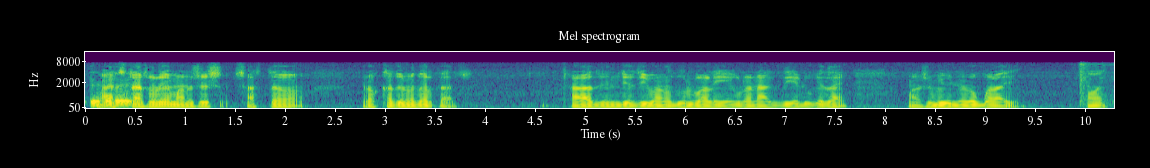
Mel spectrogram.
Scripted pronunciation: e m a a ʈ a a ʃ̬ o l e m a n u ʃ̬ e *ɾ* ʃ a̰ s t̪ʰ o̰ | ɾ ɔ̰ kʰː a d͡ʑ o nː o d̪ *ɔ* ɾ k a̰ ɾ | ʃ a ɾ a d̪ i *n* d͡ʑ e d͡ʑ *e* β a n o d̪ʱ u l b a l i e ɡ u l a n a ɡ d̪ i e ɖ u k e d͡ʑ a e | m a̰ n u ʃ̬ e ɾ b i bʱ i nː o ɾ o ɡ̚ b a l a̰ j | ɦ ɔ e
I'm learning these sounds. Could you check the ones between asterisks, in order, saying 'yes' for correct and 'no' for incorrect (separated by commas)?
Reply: yes, yes, yes, no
